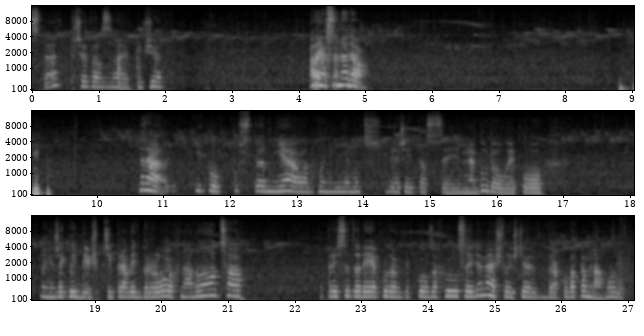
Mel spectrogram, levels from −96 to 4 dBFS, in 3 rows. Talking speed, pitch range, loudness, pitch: 95 wpm, 195-225 Hz, -38 LUFS, 210 Hz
